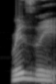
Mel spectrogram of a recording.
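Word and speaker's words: Wriothesley: The next character to come out is, Risley is how you, I think, pronounce his name. Even though it looks like real Thessley, but he's the actual Riz.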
